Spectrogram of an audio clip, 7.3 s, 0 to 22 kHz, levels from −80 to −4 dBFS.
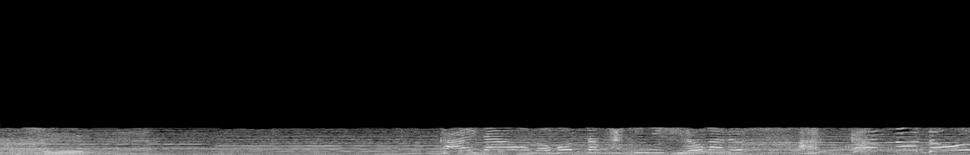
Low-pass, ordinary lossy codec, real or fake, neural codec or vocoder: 7.2 kHz; AAC, 16 kbps; real; none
